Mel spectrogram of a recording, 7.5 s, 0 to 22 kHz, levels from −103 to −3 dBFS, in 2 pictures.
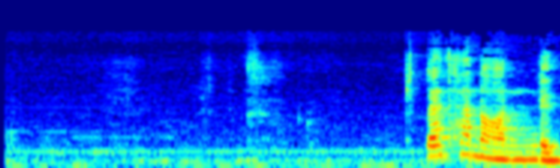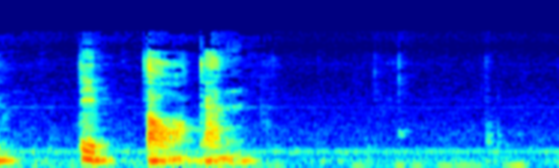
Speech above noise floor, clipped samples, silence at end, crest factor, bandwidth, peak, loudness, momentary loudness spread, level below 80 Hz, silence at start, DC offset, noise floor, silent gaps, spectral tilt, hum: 34 dB; under 0.1%; 0.25 s; 24 dB; 9 kHz; -6 dBFS; -28 LUFS; 14 LU; -58 dBFS; 1.7 s; under 0.1%; -60 dBFS; none; -6.5 dB/octave; none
